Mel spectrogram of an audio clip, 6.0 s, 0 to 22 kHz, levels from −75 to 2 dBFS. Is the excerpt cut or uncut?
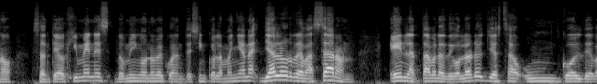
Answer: uncut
